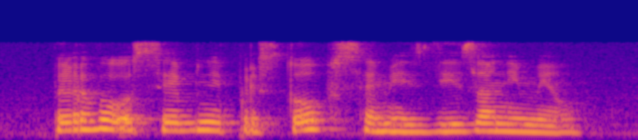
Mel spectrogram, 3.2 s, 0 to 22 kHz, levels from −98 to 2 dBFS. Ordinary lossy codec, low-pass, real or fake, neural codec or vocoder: none; 7.2 kHz; real; none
